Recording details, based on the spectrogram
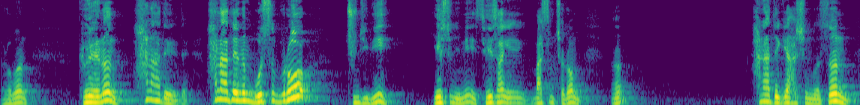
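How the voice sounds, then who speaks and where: A male pastor giving a sermon, full of rhetorical questions, rising to loud appeals and dropping to hushed asides. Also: on the high side. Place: church sanctuary.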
